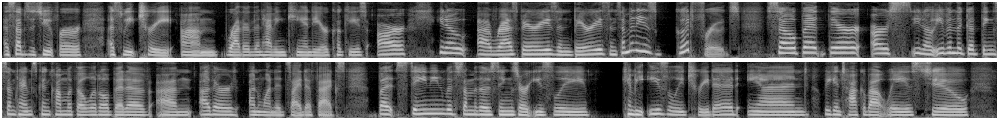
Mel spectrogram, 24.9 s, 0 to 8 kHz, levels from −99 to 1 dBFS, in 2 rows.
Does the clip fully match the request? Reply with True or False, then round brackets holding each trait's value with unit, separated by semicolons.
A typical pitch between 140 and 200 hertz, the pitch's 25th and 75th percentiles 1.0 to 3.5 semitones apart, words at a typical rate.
False (190 Hz; 4.2 semitones; 165 wpm)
